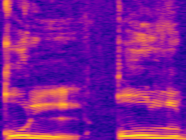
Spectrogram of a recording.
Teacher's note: কুল কফ ভারী লাম পাতলা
